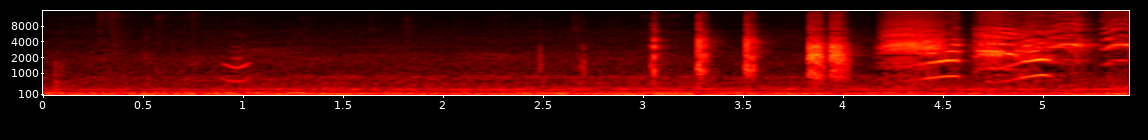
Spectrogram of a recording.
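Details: A pet green rose-ringed parakeet, talking at a mirror, gives a few sharp clicks, then a burst of harsh, rising, upslurred squawks near the end, over a steady low indoor hum.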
